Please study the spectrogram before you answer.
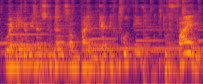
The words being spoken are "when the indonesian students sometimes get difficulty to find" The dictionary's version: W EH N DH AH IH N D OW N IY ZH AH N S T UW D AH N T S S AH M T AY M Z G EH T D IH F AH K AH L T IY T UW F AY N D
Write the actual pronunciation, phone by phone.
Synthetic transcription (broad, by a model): W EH N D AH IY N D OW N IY SH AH N S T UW D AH N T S S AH M T AY M G EH T D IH F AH K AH L T IY T UW F AY N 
